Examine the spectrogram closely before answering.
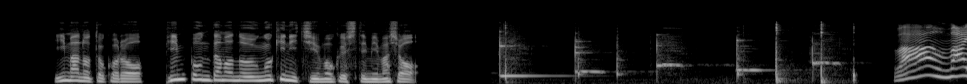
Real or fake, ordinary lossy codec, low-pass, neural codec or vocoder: real; none; none; none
